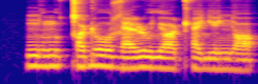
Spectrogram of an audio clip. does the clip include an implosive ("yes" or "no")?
no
